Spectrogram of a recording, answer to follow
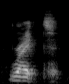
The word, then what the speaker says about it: write: that this is a the W is silent it starts with a w and it ends with an E they may also need to know that by heart too because the E is silent at the end too it sounds like we're saying R but there's a silent W and a silent E they would we would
